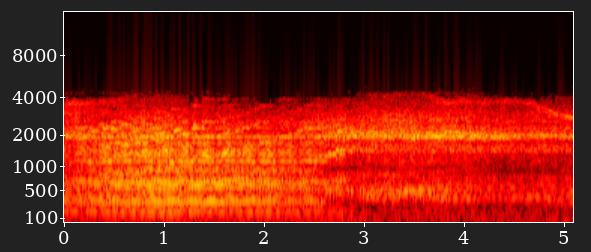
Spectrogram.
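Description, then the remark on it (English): A loud, sustained whooshing rush as Superman streaks upward and away through the air like a bird, a steady roar whose tone shifts and thins slightly partway through, with no voices. “Then, like a mighty bird, the Man of Steel streaks away,”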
